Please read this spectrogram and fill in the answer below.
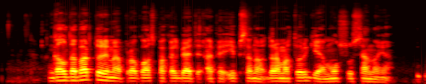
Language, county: Lithuanian, Vilnius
